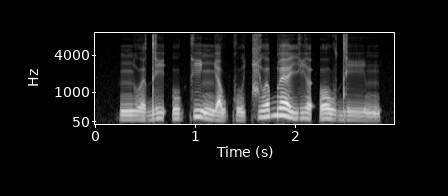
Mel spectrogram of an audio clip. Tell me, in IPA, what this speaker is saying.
ɲ u˩ ə̯ d i˥˨ ʔ u˧ k i˥˨ ɲ a˩ w k u˩ t͡ɕ u˧˥ ə̯ b ɛː˥˨ j i˥˨ ə̯ ʔ oː˥˨ w d iː˧˩ m

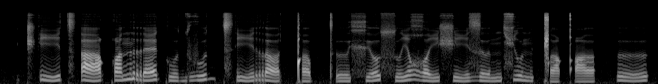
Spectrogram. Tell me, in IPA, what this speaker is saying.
t͡ʃʼ i˧˩˧ t͡sʼ a˧˩˧ qʷ ʌ˨˥ n r ɛ˨˥ k u˩ d v u˨˥ d t͡sʼ i˧˩˧ r ʌ˧˩˧ ǃ ʌ˩ p tʼ ɯ˩ xʲ o˨˥ sʷ i˨˥ ʁʷ i˧˩˧ ʃ i˧˩˧ z ɯ˧˩˧ n ɕ u˥˩ n ǁ ʌ˩ qʼ ʌ˩ | ɯ˧˩˧

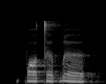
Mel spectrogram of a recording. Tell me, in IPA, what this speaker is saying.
p ɔ t ə ɓ ə

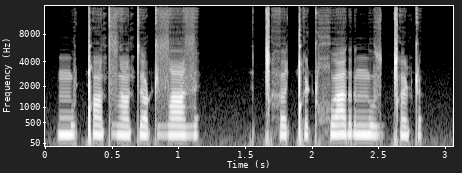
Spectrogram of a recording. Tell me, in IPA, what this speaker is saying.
m u ǃ ũ tˤ z ã t̪ œ ʈ zˤ ɛ z | ǀʰ ə ǃ ɨ ʈ χʷ a r n̪ u z ǀ ə̃ ʈ

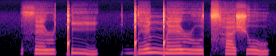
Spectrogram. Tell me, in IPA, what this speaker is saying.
θ ɛ ɹ ǃ i | ɡ͡ǃ ɛ ŋ͡ǃ ɛ ɹ ʊ t͡sʰ a ʃ o u̯

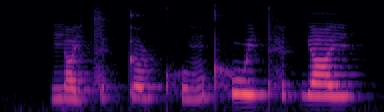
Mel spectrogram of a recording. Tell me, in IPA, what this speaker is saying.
j ɐ˨˩ j t͡s ɪ˨ k̚ t̪ ɵ˨˥ ɥ kʷʰ ɐ˨˥ ŋ kʰ uː˥ j t̪ʰ ɪ˥ k̚ j aː˥ j

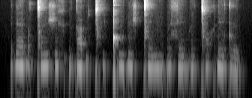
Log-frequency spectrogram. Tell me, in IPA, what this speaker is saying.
ɗ ɛ ɓ ɐ ǀ ɘ ɪ̯ ʃ e x ʔ ɨ ɡ a ʔ u ǀʰ i ǃʰ ɨ ɓ e ʃ ǀ e ŋ i ɓ ɘ s e b ɘ ɪ̯ ǀ ɔ x ɗ e t ɘ

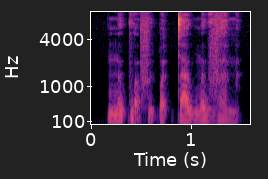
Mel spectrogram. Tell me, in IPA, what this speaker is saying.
m ə˨˦ w k w ɔ̰˧˨ f ɨ̰˧˨ ɓ ɔ˨˩ t̚ t̪ a˧˩ w m ə˧ w v a̤˨˩ m

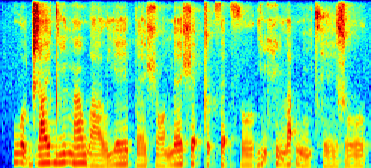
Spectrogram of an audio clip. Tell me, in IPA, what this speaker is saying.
w o̰˦˨ d͡ʑ a˦ ɪ̯ d ĩ˦ n ã˦ w a˨ ʊ̯ j e˦ p ɛ˨ ʃ ɔ˨ n ɛ˦ ʃ ɛ˦ ʔ t ʊ˦ ʔ θ ɛ˦ ʔ θ o˨ ʊ̯ ɡ ĩ˦˨ h ĩ˦˨ l ä˦ ʔ w ũ˨ kʰ e˨ ɪ̯ z o˨

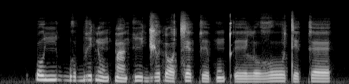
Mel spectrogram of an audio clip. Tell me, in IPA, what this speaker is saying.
k͡p o˦ ɲ ʊ˦ ɡ͡b ʊ˦ b i˦ ɗ ũ˨˦ k͡p ã˨ k i˦˨ d͡ʒ ʊ˦ ɗ ɔ˨ t͡s ɛ˦ k e˨ p ũ˦ kʼ eː˨ l o˨ ɣ oː˦ t e˨ k ɛ˦

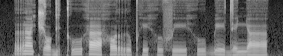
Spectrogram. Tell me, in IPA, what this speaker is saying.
r ã˦ t͡ʃ ɔ˨ ɡ ɪ˨ kʼ uː˦ h aː˦˨ h ɔ˦ r ʊ˨ pʰ e˨ h ʊ˨ f eː˨ h u˦ ɓ e˦˨ d ɛ˦ ɲ aː˦

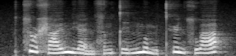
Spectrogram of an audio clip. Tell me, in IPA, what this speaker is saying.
t͡s u˥˩ ʂ a˧˥ ɪ̯ n̪ j ɛ̰˨˩ n s ʊ˦ ŋ t̪ i˧˥ n m u˥˩ m y˩ t̪ʰ y˥˩ n s w ä˧˥

